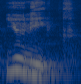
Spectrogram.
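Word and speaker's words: unique: Next, when the QUE spelling at the end of the word, it is pronounced as only a क sound. और जब किसी भी word के आखिर में QUE आता है तो उसको भी प्रोनाउंस किया जाता है क की तरह, एज इन एंटीक एंड यूनिक.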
